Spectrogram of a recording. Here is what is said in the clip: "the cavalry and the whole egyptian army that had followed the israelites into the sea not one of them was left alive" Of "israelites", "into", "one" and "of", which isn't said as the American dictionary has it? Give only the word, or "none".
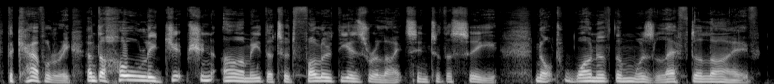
none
